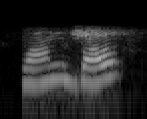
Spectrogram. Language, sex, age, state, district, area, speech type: Tamil, female, 18-30, Tamil Nadu, Mayiladuthurai, urban, conversation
